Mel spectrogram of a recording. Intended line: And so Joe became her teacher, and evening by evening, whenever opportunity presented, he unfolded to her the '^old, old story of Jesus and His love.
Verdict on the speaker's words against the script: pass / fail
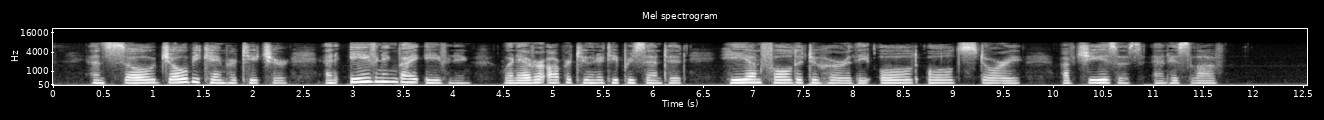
pass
